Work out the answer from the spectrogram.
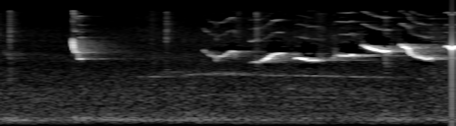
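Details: Short burst from a bullfinch owned within a San Fernando bird association: a sharp note, a pause, then rising whistled phrases building in loudness.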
